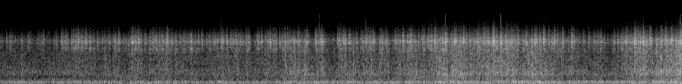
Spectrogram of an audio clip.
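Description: Truck engine running low and steady, heard inside the cab while driving over a rough, potholed dirt road, with a steady hiss and many small rattles and knocks from the cab on the bumps, getting somewhat louder toward the end.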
